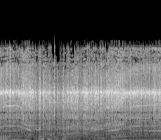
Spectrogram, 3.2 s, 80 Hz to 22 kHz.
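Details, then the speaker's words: TXT1 gearbox after pinion backlash adjustment: high thin gear whir with light even ticking, nothing harsh; noise mostly gone, slight sound remains, judged acceptable before full reassembly. "全体的には消えたかなと思いますね。まあこの程度はよしとしましょうか。"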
